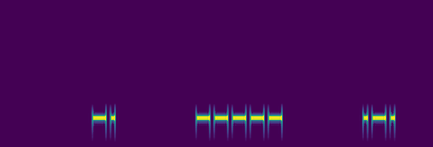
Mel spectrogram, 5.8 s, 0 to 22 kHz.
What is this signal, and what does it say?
Morse code, heard as a keyed tone, about 20 wpm, spaced as for 7 wpm, 700 Hz. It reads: N0R
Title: USA Call Signs - 6x Character Spacing - 20wpm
